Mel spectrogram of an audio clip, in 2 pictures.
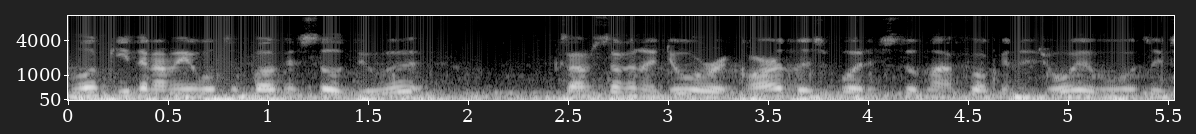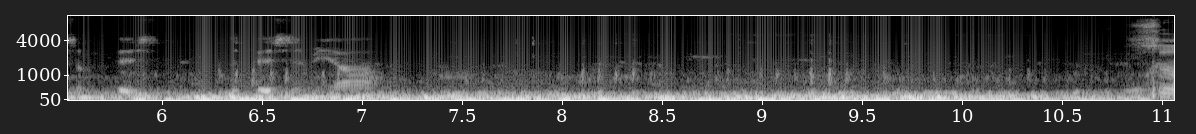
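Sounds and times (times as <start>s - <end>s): loud low rumble: 0.0s - 11.0s.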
